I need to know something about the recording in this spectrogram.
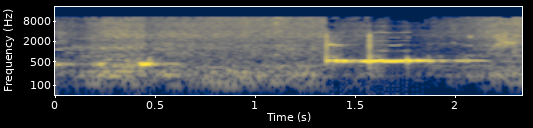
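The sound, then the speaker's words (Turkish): Electronic tones from a mobile phone dialing to connect a call play alone: a short beep near the start, then a steady, louder tone with a couple of quick key-press blips over a faint background hum. “Ben cep telefonundan da bir bağlanmayı deneyeceğim bir yandan.”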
